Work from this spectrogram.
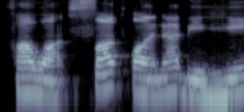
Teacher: ہا کو گلے سے سینے سے ادا کریں گے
